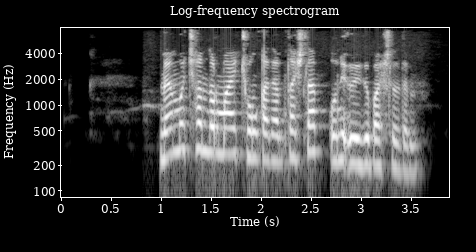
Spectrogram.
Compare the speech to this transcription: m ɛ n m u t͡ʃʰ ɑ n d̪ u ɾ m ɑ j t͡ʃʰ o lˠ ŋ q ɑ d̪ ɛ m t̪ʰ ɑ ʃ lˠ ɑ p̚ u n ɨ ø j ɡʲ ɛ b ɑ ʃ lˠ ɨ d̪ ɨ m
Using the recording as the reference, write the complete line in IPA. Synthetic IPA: m ɛ n m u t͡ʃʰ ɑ n d̪ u ɾ m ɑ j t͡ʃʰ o ŋ q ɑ d̪ ɛ m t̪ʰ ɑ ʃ lˠ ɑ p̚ u n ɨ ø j ɡʲ ɛ b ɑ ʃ lˠ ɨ d̪ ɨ m

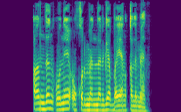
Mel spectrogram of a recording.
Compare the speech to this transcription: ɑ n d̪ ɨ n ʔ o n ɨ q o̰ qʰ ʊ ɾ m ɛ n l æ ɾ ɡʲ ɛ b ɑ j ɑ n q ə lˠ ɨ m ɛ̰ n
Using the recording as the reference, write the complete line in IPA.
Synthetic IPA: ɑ n d̪ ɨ n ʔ u n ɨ ʔ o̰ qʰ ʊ ɾ m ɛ n l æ ɾ ɡʲ ɛ b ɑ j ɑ n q ə lˠ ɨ m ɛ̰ n

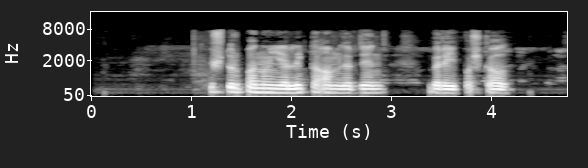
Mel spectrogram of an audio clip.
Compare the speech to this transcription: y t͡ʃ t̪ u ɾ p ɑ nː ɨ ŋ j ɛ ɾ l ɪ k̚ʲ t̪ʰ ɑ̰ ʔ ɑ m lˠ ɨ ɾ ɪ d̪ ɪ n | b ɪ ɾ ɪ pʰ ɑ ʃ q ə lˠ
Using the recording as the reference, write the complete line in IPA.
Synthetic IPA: y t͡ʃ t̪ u ɾ p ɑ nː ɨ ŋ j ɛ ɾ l ɪ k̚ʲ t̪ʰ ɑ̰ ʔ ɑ m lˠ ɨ ɾ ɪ d̪ ɪ n | b ɪ ɾ ɪ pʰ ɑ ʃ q ɑ lˠ

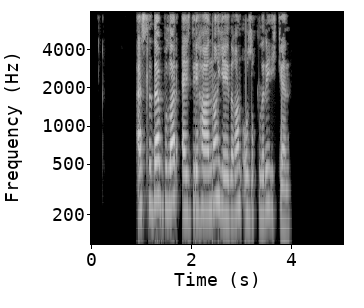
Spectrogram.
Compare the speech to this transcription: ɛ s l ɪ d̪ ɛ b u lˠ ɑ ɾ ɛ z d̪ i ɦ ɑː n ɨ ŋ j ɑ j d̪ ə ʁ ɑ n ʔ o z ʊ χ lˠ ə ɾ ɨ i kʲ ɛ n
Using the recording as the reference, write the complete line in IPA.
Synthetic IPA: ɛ s l ɪ d̪ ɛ b u lˠ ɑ ɾ ɛ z d̪ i ɦ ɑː n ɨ ŋ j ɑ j d̪ ə ʁ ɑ n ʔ o z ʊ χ lˠ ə ɾ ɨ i kʲ ɛ n

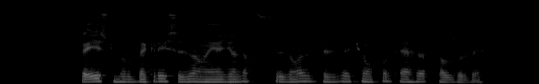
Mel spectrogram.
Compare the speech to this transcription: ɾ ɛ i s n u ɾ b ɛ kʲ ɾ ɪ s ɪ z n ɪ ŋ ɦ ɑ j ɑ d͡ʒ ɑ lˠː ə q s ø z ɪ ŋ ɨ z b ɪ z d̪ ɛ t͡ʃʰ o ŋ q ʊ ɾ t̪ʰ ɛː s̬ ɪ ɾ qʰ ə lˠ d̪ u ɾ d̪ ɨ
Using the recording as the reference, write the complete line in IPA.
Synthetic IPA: ɾ ɛ i s n u ɾ b ɛ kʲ ɾ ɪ s ɪ z n ɪ ŋ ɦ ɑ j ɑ d͡ʒ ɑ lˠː ə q s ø z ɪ ŋ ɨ z b ɪ z d̪ ɛ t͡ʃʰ o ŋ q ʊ ɾ t̪ʰ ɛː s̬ ɪ ɾ qʰ ɑ lˠ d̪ u ɾ d̪ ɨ

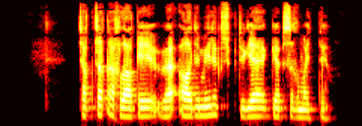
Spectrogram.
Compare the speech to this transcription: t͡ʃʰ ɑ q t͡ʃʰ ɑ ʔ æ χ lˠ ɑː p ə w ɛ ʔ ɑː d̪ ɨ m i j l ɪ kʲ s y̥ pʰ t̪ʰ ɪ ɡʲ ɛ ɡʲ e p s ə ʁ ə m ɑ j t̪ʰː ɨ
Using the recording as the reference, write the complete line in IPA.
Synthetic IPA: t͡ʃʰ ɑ q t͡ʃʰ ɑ q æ χ lˠ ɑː q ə v ɛ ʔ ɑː d̪ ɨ m i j l ɪ kʲ s y̥ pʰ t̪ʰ ɪ ɡʲ ɛ ɡʲ ɛ p s ə ʁ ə m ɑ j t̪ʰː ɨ

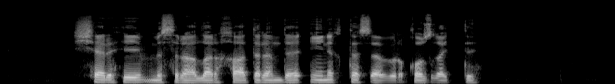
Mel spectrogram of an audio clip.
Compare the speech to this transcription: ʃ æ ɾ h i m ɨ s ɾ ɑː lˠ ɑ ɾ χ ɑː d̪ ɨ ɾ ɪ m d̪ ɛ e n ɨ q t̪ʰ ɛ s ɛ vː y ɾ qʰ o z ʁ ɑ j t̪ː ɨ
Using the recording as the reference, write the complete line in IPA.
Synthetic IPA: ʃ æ ɾ h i m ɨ s ɾ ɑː lˠ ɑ ɾ χ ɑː t̪ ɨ ɾ ɪ m d̪ ɛ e n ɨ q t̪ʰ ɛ s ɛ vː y ɾ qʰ o z ʁ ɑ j t̪ː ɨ

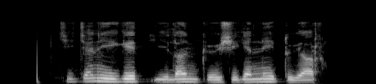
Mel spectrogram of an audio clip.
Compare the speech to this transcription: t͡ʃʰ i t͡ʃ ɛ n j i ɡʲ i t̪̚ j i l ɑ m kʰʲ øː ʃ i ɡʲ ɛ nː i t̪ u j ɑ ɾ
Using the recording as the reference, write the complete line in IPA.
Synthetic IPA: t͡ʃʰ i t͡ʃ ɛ n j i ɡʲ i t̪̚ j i l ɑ n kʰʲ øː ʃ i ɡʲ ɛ nː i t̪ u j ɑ ɾ

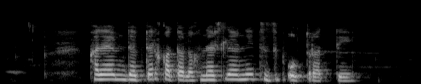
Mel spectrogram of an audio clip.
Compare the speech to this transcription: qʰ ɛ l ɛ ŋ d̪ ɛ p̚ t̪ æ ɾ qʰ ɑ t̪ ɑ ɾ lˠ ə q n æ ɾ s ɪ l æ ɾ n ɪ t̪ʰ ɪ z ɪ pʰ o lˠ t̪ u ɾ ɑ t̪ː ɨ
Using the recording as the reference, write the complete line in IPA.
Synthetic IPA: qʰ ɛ l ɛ m d̪ ɛ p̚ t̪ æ ɾ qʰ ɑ t̪ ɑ ɾ lˠ ə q n æ ɾ s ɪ l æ ɾ n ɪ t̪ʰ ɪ z ɪ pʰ o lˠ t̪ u ɾ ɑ t̪ː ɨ

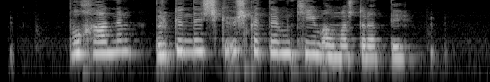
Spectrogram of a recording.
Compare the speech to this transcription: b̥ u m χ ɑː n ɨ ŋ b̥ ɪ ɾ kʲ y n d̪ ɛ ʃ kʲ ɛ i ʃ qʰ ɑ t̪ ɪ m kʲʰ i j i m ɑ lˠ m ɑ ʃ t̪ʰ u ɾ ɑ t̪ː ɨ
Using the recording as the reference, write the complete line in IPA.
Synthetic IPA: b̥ u χ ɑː n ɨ m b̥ ɪ ɾ kʲ y n d̪ ɛ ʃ kʲ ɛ y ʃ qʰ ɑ t̪ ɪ m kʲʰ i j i m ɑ lˠ m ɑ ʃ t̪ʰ u ɾ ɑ t̪ː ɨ

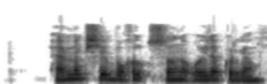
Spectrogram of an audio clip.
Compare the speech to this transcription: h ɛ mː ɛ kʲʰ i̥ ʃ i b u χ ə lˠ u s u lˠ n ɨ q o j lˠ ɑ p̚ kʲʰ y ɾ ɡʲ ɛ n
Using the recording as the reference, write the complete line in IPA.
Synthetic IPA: h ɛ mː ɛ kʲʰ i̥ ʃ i b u χ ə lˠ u s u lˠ n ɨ ʔ o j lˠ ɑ p̚ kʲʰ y ɾ ɡʲ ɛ n

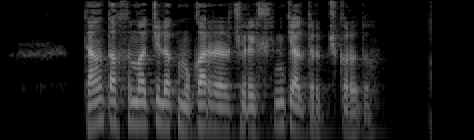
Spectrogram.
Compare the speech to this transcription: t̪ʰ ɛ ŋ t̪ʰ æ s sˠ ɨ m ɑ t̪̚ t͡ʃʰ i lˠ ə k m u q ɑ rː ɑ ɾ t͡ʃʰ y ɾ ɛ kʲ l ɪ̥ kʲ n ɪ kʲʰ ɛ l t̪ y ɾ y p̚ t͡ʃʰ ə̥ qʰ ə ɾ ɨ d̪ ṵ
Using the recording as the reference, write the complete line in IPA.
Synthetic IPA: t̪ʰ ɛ ŋ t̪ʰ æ χ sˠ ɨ m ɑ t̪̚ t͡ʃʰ i lˠ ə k m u q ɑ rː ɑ ɾ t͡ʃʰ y ɾ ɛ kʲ l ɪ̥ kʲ n ɪ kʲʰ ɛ l t̪ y ɾ y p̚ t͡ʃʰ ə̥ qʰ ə ɾ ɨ d̪ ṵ

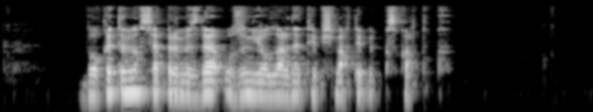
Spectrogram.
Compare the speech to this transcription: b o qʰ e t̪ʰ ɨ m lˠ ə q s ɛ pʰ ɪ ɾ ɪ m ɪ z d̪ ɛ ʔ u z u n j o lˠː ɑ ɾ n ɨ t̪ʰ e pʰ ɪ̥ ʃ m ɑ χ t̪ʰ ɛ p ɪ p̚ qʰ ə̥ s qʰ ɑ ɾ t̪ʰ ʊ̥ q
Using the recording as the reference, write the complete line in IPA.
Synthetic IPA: b o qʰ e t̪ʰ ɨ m lˠ ə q s ɛ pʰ ɪ ɾ ɪ m ɪ z d̪ ɛ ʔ u z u n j o lˠː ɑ ɾ n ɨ t̪ʰ e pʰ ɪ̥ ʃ m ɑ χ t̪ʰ e p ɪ p̚ qʰ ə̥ s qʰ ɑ ɾ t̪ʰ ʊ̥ q

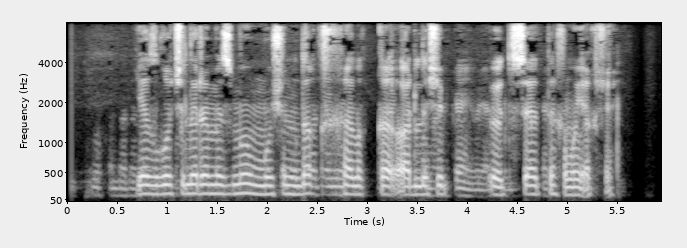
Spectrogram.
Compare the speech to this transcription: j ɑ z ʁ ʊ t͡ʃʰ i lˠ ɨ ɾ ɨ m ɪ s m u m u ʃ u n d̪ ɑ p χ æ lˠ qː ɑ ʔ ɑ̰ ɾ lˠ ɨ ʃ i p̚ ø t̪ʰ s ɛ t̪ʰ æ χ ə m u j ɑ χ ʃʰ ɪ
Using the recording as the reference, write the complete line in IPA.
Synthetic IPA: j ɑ z ʁ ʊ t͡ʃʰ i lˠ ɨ ɾ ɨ m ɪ z m u m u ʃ u n d̪ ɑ q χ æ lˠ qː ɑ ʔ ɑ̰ ɾ lˠ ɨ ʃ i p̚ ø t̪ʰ s ɛ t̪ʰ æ χ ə m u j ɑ χ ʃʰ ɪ

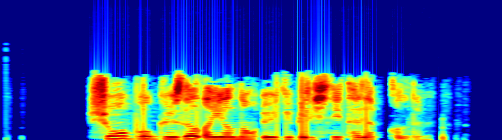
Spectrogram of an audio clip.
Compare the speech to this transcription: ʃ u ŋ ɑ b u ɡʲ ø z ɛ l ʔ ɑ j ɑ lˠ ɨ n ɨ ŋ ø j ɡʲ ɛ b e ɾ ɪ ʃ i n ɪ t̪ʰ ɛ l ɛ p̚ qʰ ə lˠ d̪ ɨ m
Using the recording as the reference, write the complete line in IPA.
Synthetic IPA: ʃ u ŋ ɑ b u ɡʲ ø z ɛ l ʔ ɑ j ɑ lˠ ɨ n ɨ ŋ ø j ɡʲ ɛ b e ɾ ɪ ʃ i n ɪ t̪ʰ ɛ l ɛ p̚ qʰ ə lˠ d̪ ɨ m

